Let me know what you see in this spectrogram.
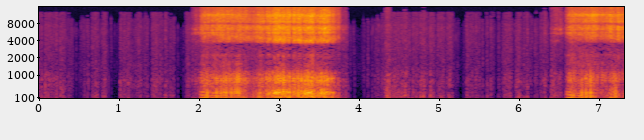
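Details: Adult man snoring during an afternoon sleep: loud rattling snore on inhalation, with quieter breathing between, in a quiet room.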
